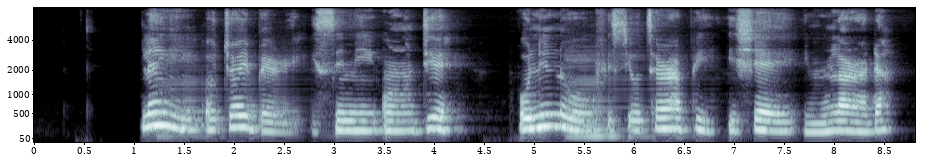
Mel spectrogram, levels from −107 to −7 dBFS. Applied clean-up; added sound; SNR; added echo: neural mask model DeepFilterNet 3.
